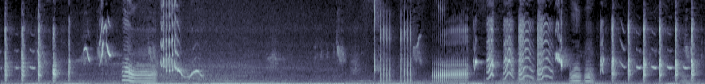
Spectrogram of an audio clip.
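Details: Javan myna in a lively tutor recording meant for other mynas to copy, a full song packed with varied filler phrases: sharp clicks, rising and falling harsh notes, and buzzy bursts, with a low background hum.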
